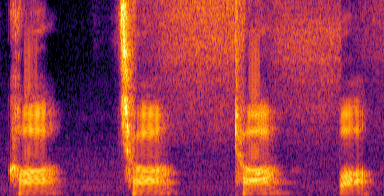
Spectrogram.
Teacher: তার মানে এখানে প থেকে অল্প বাতাস নির্গত হচ্ছে। সুতরাং প হচ্ছে অল্পপ্রাণ ধ্বনি।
